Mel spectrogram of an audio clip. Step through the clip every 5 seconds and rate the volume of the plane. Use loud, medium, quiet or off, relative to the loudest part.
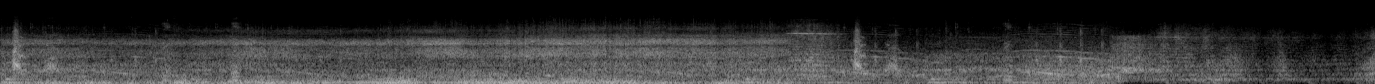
loud, loud, medium.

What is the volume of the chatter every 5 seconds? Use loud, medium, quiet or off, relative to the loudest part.
medium, medium, loud.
